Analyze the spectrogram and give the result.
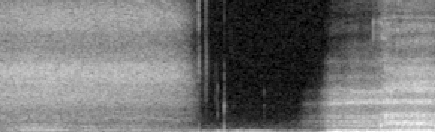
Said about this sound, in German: Da musst du halt ganz tief durch die Nase einatmen, ungefähr so.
